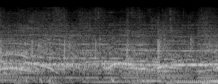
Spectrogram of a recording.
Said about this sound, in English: Somebody shouting here. Somebody shouting here.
